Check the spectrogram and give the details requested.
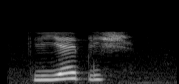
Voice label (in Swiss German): "lieblich", Bas Rhin; vin; aimable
